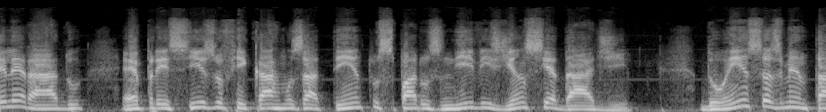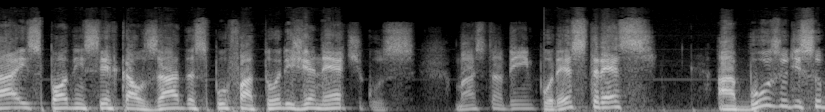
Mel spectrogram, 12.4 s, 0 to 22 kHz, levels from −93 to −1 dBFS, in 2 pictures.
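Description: At 8.75 s the sound turns duller and quieter, and it stays that way until 10.28 s. Nothing above 9.5 kHz gets through in that stretch, so the top end is clearly cut off. The level falls by around 10 dB. A faint new background noise sits well beneath the sound. There is no gap at either change. The likely cause is the input switched to a poorer device, a narrower-band microphone with its own tone and noise.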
